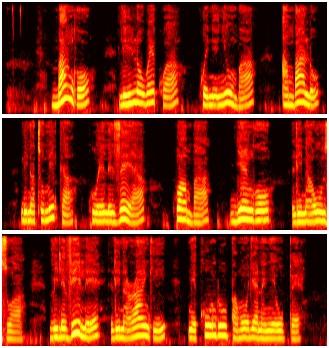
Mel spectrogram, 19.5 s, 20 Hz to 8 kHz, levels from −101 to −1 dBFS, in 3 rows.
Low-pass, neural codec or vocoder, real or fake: 7.2 kHz; codec, 16 kHz, 8 kbps, FreqCodec, larger model; fake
